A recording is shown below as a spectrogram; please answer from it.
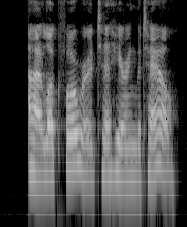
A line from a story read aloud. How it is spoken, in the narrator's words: Tamsin said dryly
